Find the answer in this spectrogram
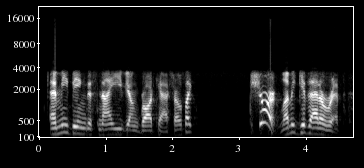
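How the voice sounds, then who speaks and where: This unremarkable speaking voice moves along at a fairly quick pace. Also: man. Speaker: author and podcast coach. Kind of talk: interview.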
